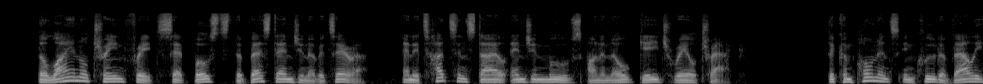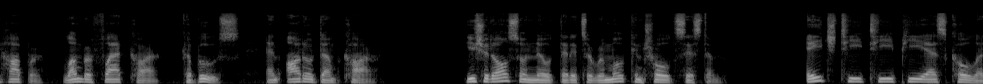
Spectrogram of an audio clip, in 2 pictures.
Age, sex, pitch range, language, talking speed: 50-69, male, 85-125 Hz, English, 140 wpm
